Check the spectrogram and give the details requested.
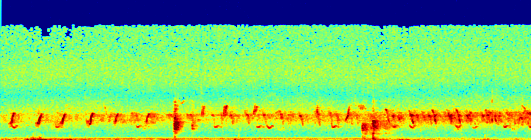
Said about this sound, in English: Larger flock flying over.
